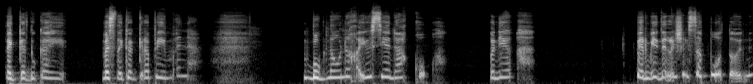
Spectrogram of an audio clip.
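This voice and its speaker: A woman's voice: high voice, normal speed, long pauses, a bit bright, no echo. A woman acting a hurt, lovesick young woman in a radio drama, plaintive and emotional, with a Cebuano Filipino accent. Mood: dejected.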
